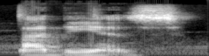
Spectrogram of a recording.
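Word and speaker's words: la Déesse: The Citroen DS or as the French pronounced it, Lad Diaz, the goddess.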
